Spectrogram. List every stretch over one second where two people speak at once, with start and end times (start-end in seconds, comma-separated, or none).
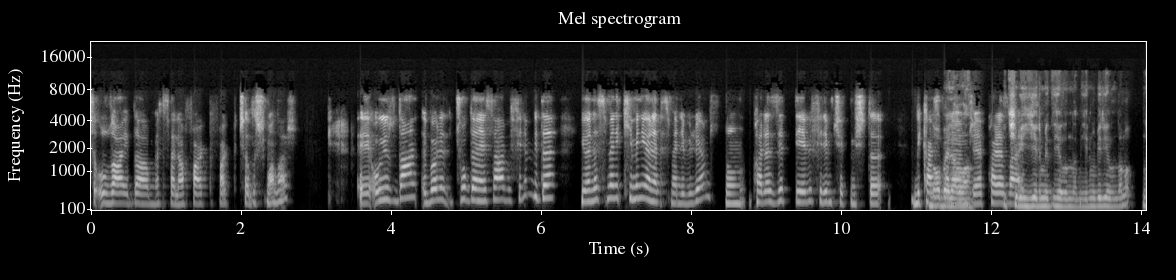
11.2-12.6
